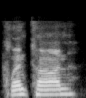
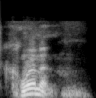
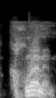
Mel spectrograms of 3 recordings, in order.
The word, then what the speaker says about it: Clinton: It's not Clinton, it's Clinton. Just sort of flows from the N to the T. Those of us experienced in South Carolina, we know the proper way to say the town, Clinton.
